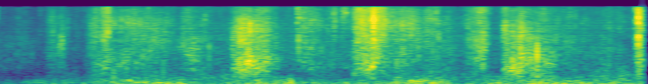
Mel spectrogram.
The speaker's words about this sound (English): That crispy sound is bunch grass. Too dry, too early.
